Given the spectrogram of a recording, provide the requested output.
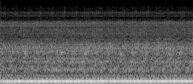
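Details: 2011 Dodge Nitro 3.7 V6 idling after new alternator, PCM found faulty (field coil high-side driver), alternator tested good at 15–17 volts with slight whine: steady low rumble with even regular firing, no misses or knocks; normal idle.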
